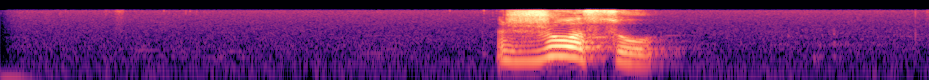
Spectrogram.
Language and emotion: Russian, angry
